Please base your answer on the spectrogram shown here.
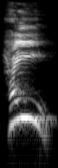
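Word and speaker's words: है: வாக்கியமும் ஹ என்று முடியும் இந்தஹ என்பதை ஹை என்று எழுதி இருக்கின்றோம் ஆனால் உச்சரிக்கும் பொழுது ஹ என்று சொல்ல வேண்டும் ஹ இந்த யஹ வஹ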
